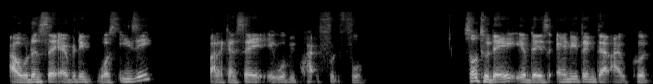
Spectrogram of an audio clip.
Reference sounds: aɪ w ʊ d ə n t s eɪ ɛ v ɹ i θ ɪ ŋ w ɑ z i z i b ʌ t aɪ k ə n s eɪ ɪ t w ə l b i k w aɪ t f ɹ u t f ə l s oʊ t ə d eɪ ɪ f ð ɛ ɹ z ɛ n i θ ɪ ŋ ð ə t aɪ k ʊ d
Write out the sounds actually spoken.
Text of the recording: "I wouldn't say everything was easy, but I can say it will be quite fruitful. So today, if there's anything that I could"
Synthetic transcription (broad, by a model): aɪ w ʊ d ə n t s eɪ ɛ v ɹ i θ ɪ ŋ w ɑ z i z i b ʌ t aɪ k ə n s eɪ ɪ t w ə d b i k w aɪ t f ɹ u t f ə l s oʊ t ə d eɪ ɪ f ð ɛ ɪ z ɛ n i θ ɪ ŋ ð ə t aɪ k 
